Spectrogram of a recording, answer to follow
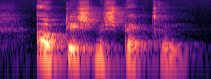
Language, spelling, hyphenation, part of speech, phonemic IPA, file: Dutch, autismespectrum, au‧tis‧me‧spec‧trum, noun, /ɑu̯ˈtɪs.məˌspɛk.trʏm/, Nl-autismespectrum.ogg
- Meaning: autism spectrum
